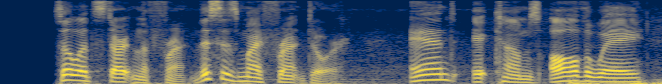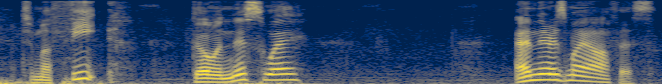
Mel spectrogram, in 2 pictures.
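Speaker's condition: No condition

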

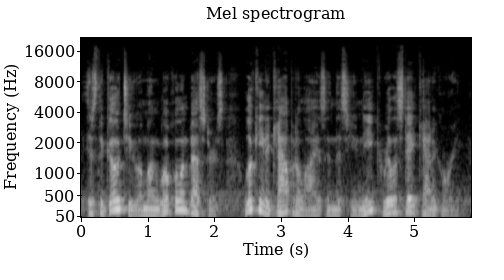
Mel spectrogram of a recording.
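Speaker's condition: No condition

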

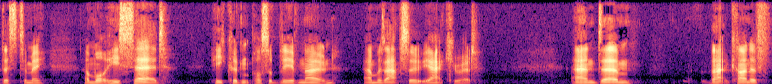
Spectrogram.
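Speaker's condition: No condition

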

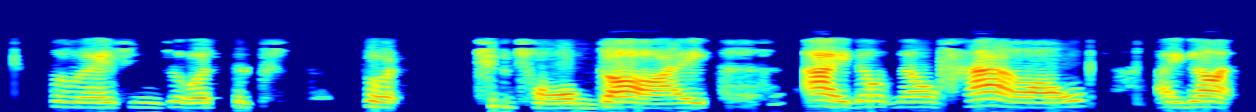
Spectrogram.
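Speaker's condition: Cerebral palsy; present from birth, lost ability to walk, near-fatal back operation in children's hospital left paralysis; can type but very slowly, writes books using Apple Siri speech dictation

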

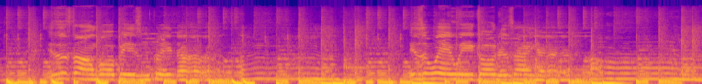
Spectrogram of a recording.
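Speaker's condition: No condition

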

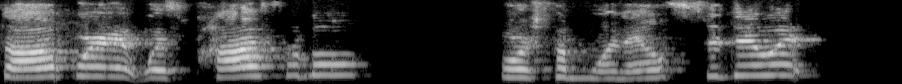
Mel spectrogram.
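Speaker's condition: Cerebral palsy; steel mace and steel club training, walking while pushing grocery cart

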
